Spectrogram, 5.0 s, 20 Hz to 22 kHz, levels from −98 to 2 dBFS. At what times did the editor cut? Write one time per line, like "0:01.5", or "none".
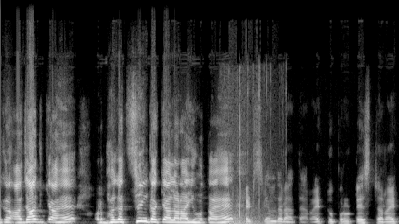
0:03.1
